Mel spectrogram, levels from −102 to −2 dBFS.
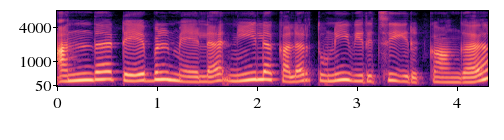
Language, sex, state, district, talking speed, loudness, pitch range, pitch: Tamil, female, Tamil Nadu, Nilgiris, 110 wpm, -19 LUFS, 210-275 Hz, 240 Hz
